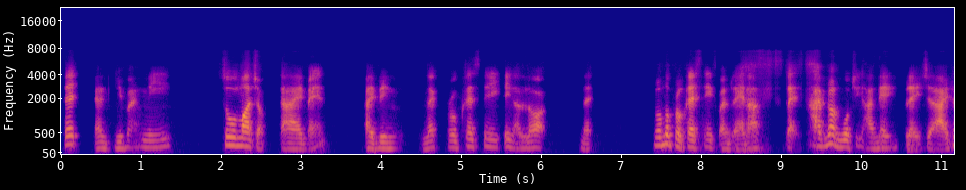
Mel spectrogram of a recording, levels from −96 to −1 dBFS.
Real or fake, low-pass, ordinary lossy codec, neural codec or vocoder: fake; none; none; codec, 16 kHz, about 1 kbps, DyCAST, with the encoder's durations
